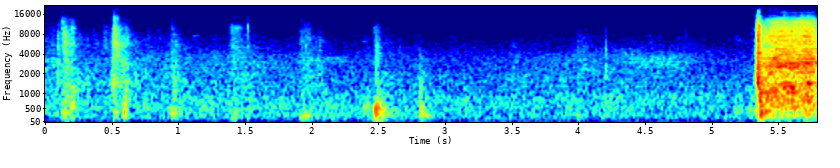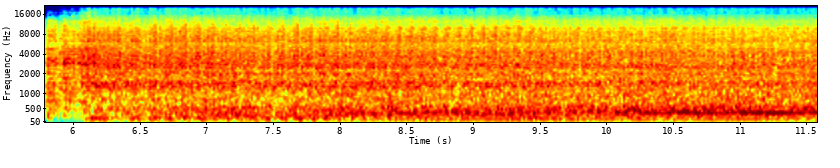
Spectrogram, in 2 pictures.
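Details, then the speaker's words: Range Rover that would not start the previous day now fires: quiet ticking, then holds idle with a loud, regular clattering racket over the running note; source unclear. "Success. Makes a bit of a racket though. How odd! Yesterday wouldn't start, today it starts."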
